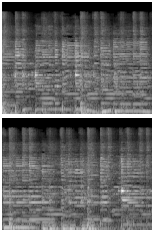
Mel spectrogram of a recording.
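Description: Live maskandi band music, instrumental: an amplified acoustic guitar picking a quick melody over a bass line that slides between notes.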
